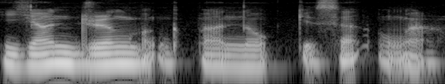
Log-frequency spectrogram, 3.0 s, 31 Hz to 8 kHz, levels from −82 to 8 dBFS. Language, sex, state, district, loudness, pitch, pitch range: Garo, male, Meghalaya, West Garo Hills, -18 LUFS, 115 Hz, 105-120 Hz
